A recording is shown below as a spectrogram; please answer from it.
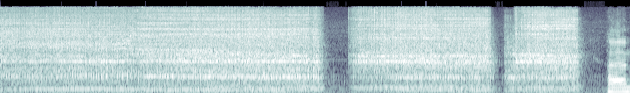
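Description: Wood lathe turning an oak burr bowl with a dull bowl gouge, a steady loud scraping and hissing cut running almost continuously, broken by three brief pauses.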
